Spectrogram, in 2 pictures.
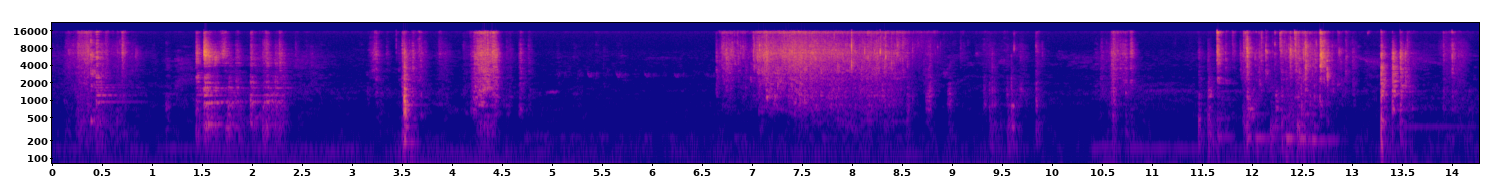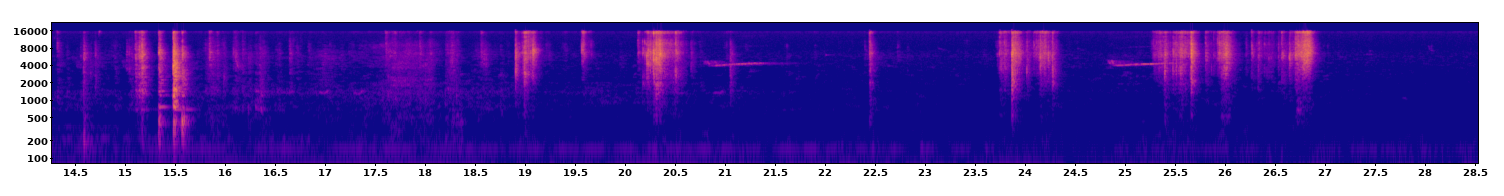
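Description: Metal cooking pots clanking on the floor and water splashing as peeled potatoes are washed by hand in a metal pot, with a long stretch of splashing or pouring. A bird chirps briefly a few times in the second half.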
